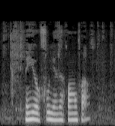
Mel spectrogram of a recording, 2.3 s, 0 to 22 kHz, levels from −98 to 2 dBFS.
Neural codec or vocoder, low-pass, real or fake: none; 10.8 kHz; real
